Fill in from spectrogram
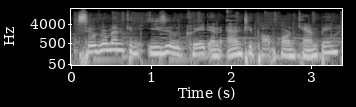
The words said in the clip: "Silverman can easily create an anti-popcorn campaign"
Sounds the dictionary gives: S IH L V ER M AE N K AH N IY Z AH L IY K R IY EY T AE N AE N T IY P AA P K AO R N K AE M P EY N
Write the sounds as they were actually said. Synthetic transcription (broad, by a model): S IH L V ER M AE N K AH N IY Z AH L IY K R IY EY T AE N AE N T IY P AA P K AO R N K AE M P EY N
